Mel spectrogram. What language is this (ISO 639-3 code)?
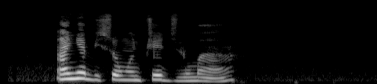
dag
